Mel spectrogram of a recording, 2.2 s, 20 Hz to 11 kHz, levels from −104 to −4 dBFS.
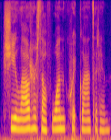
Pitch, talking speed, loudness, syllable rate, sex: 200 Hz, 215 wpm, -17 LUFS, 6.1 syllables/s, female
